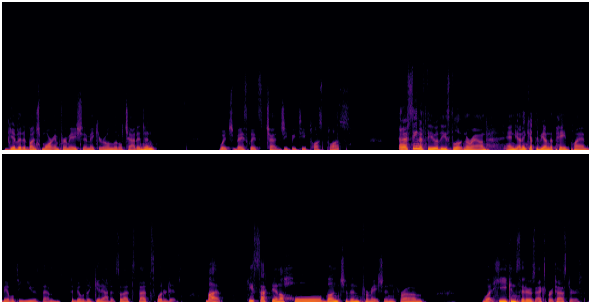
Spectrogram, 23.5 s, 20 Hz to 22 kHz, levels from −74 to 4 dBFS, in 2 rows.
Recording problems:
muffled; very; fading above 2.5 kHz

